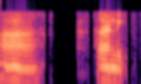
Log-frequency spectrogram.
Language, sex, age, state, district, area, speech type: Telugu, male, 18-30, Telangana, Hyderabad, urban, conversation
